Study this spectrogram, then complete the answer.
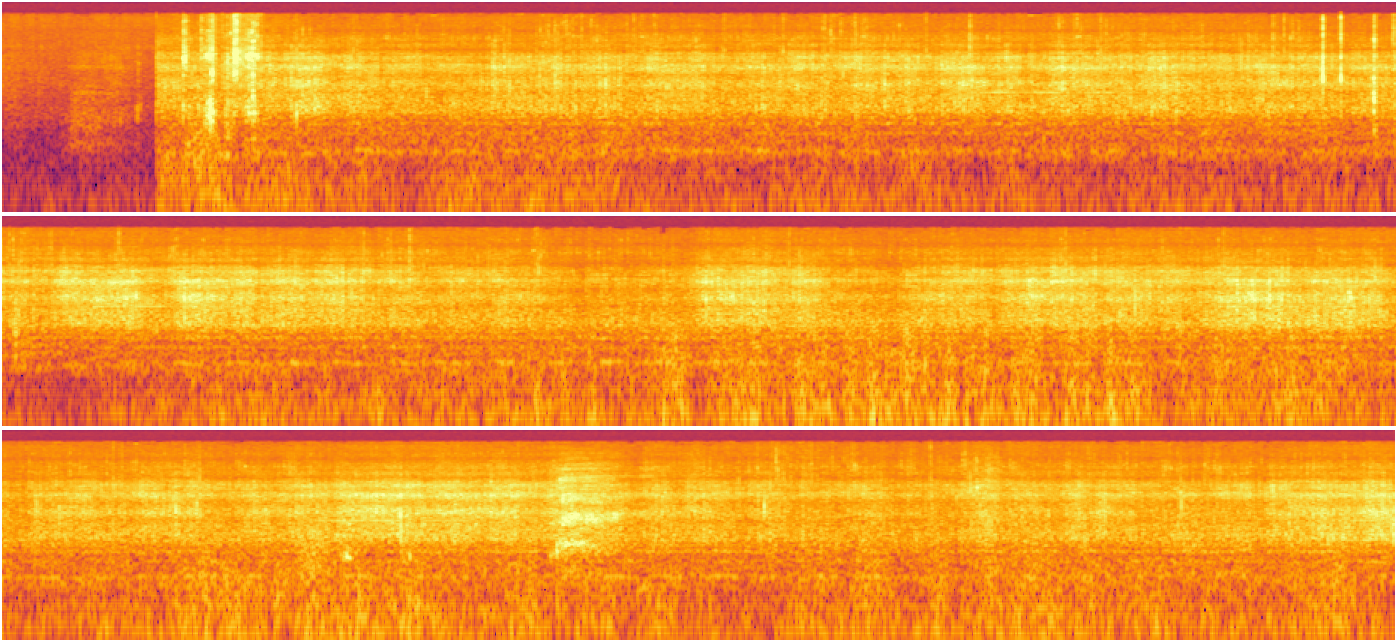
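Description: Bicycle tyres crunch and rumble over a rough dirt track.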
